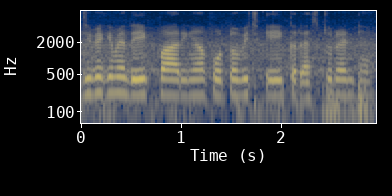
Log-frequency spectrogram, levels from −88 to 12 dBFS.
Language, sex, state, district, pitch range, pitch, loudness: Punjabi, female, Delhi, New Delhi, 195-205 Hz, 200 Hz, -18 LUFS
